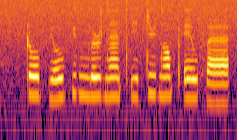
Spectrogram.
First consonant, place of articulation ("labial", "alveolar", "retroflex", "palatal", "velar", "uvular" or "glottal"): retroflex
